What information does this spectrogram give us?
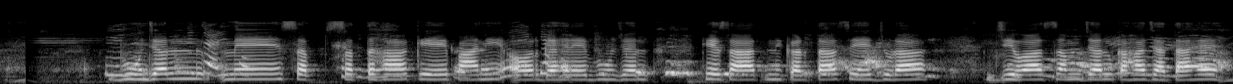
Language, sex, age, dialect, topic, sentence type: Hindi, female, 31-35, Garhwali, agriculture, statement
